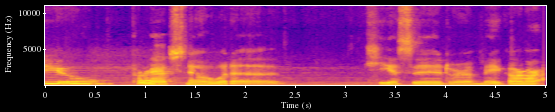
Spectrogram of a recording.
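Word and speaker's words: Kiasyd: Do you perhaps know what a kiosid or a vagar are? I feel like I just butchered the pronunciation on that first one. Is it kayasid? It's kiosid. Kioid. Okay. I was closer the first time.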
